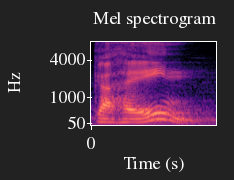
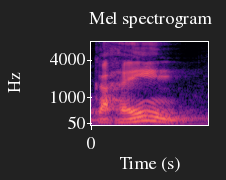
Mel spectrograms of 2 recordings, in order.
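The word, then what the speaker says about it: קַיִן: Caín es del hebreo Cajeín. Así se así en el hebreo así se pronuncia. No lo pronuncié muy bien, obviamente va no tengo el acento de ellos, pero Cajeín.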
